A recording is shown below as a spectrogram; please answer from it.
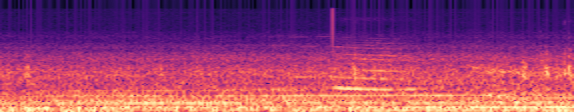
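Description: Steady low drone of a moving bus heard from inside the cabin: engine and road noise. There is one short tick a little past the middle.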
